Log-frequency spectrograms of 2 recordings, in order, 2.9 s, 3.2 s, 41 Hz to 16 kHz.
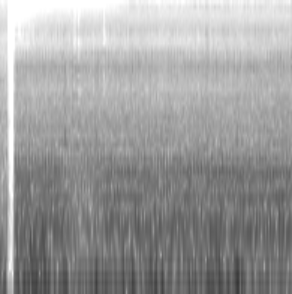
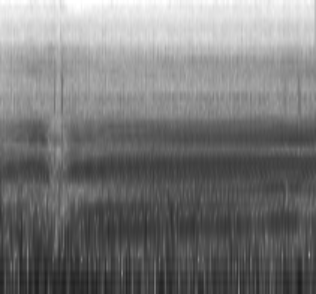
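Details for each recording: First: Go-Ped scooter two-stroke, unused 15+ years, at about 5% throttle doing roughly 2 mph: low, uneven putter held just off idle; beyond about 10% throttle it chokes, rider assumes it floods, cause unconfirmed. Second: Go-Ped Sport two-stroke unused 15+ years, exhaust routed into the body, dirty carb, right after the choke is taken off: high buzzing note holds steady then rises and falls cleanly with throttle; running strong.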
